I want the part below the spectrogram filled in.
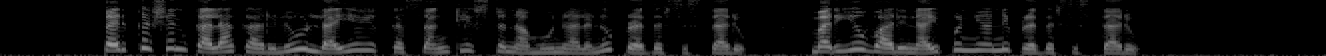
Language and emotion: Telugu, neutral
